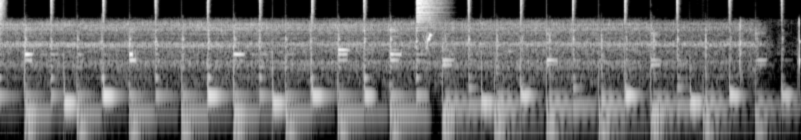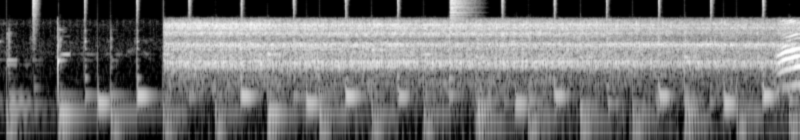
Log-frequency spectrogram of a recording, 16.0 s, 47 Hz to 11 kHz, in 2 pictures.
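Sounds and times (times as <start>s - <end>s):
background music with steady beat: 0.0s - 16.0s
small electric motor whirring: 9.7s - 16.0s.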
